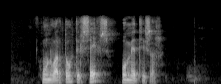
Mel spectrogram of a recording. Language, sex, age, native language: Icelandic, male, 60-69, Icelandic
